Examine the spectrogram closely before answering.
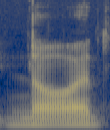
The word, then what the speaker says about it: gnaw: Another example of this would be gnawed, like a dog gnawed on a bone, and nod. Ah, like okay. nod my head. We pronounce them differently. Do you know this? So to nod your head. Yeah. So that for me would be nod, Right. and then to gnaw, GNAW.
